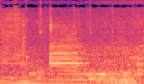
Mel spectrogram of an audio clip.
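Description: A vehicle engine running low, with a short horn-like toot about three-quarters of a second in, as a level crossing barrier lifts.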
